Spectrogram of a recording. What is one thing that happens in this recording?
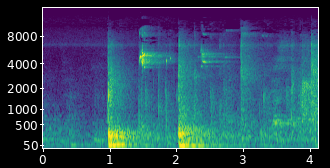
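A table tennis ball clicks sharply off paddles and the table in an echoing hall.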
